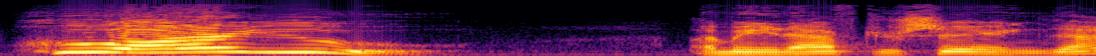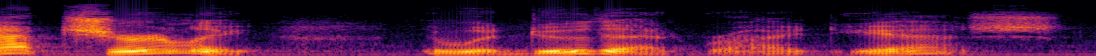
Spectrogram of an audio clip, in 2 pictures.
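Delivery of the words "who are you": high, loud, drawn-out challenge; mock-incredulous high "Who are you?"; questioning crowd. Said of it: "they said to him".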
